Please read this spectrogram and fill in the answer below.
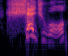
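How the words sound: It begins with an sh sound. The team is playing in England. "when they travel to England in week five"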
